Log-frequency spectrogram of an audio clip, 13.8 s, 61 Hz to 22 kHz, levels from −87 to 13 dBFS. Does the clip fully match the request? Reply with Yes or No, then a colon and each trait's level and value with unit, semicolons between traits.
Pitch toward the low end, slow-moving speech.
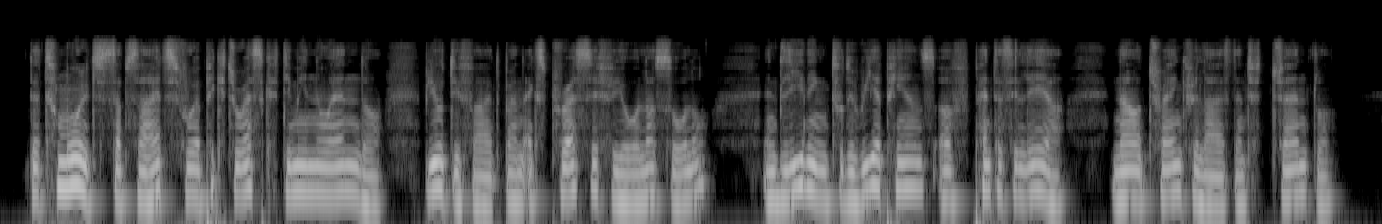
Yes: low, 130 Hz; slow, 105 wpm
